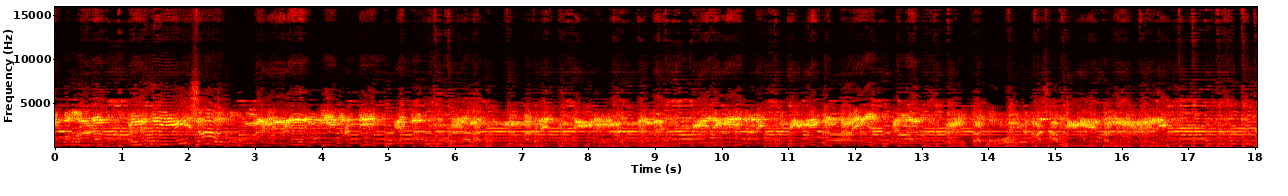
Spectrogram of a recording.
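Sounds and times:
man singing: 0:00.0 - 0:17.8.

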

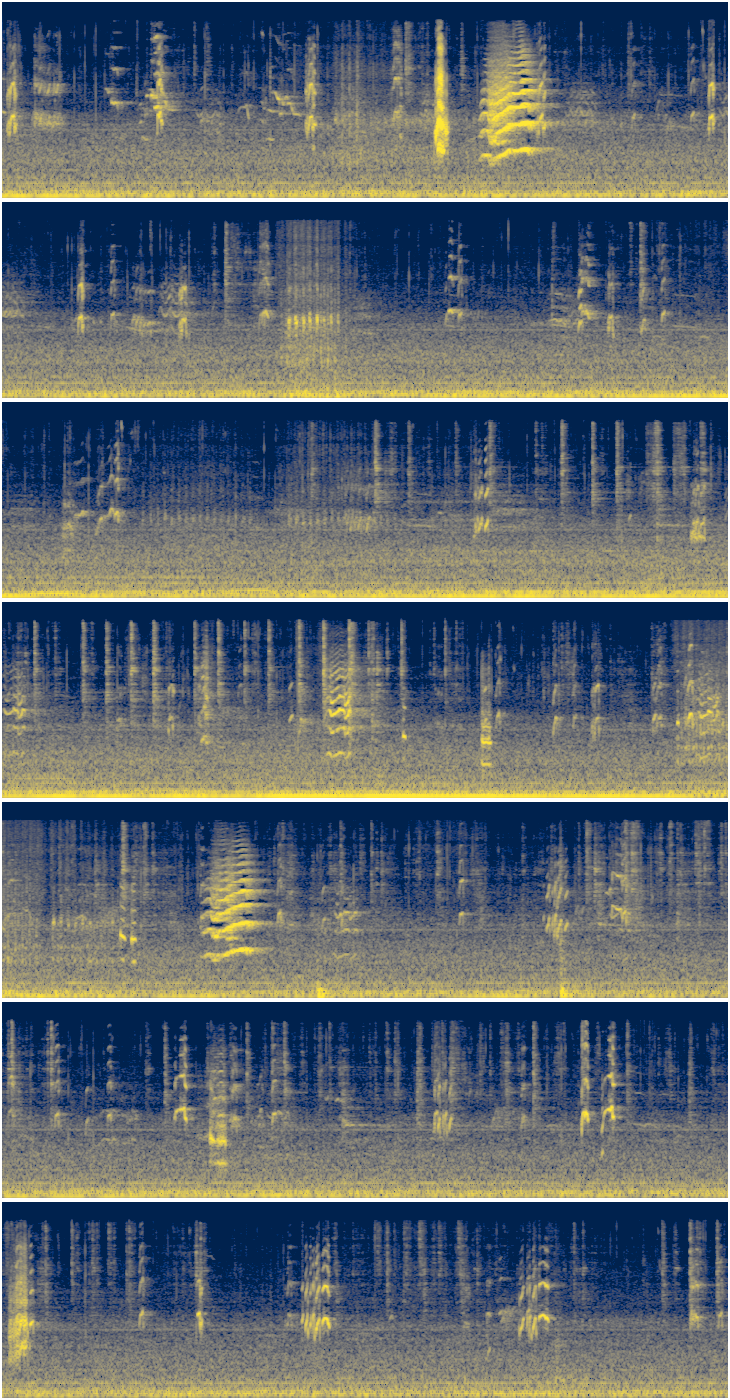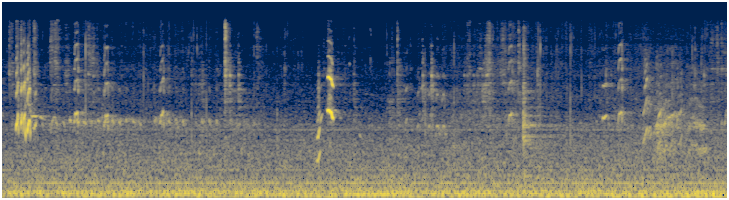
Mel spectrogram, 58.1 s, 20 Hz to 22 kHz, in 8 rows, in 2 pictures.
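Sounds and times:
lorikeets chirping and screeching: 0:00.0 - 0:58.0.

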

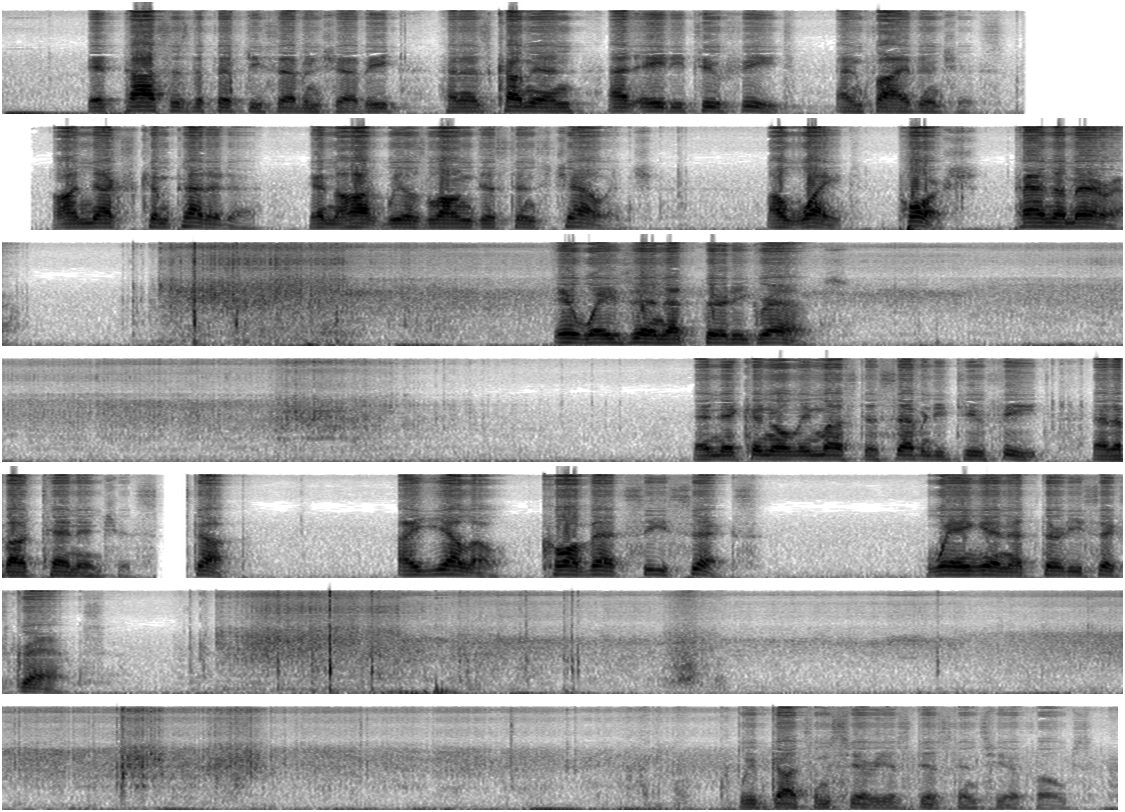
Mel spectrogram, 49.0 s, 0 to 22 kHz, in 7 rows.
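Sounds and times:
toy car rolling on plastic track: 0:14.8 - 0:24.5, 0:36.2 - 0:47.9.

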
